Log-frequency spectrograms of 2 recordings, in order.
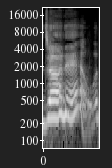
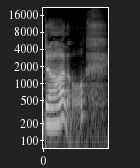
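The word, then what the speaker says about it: Donnell: as Miss Rachel said that's not how it's pronounced it's Donell not Donal could you hear the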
